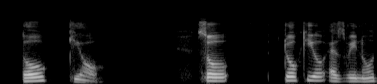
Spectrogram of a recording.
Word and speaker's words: Tokyo: you can see here though there is a long o That's why o is used and then we have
